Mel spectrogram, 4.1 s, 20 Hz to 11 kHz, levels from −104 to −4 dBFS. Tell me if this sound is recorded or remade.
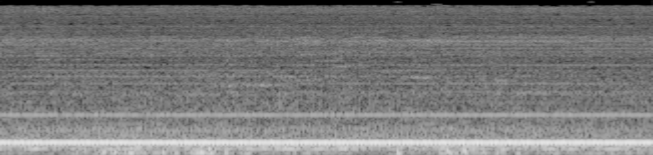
recorded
